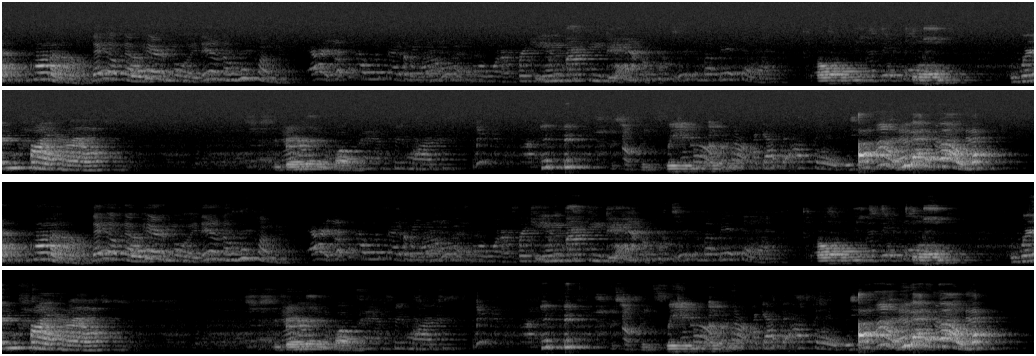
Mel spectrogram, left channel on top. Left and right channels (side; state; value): left; noise; hiss, 8 dB below the sound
